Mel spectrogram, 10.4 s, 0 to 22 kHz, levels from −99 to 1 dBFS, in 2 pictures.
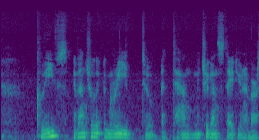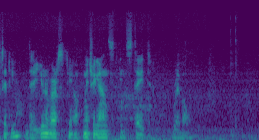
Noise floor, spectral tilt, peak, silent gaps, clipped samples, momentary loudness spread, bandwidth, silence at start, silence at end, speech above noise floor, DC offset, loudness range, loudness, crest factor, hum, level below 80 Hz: -68 dBFS; -6 dB/octave; -22 dBFS; none; under 0.1%; 16 LU; 15.5 kHz; 0.05 s; 1.35 s; 28 dB; under 0.1%; 7 LU; -41 LUFS; 20 dB; none; -58 dBFS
